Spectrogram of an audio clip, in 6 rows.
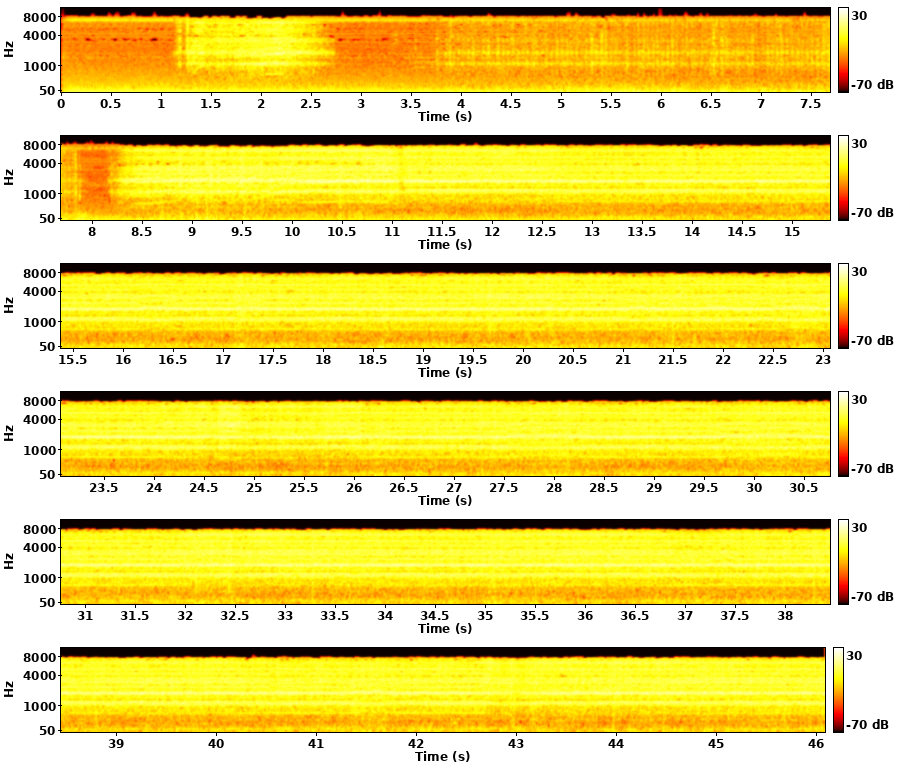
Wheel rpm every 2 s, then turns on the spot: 40, 40, 20, 20, 100, 160, 160, 160, 160, 160, 160, 160, 160, 160, 160, 160, 160, 160, 160, 160, 160, 160, 160.
4-8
